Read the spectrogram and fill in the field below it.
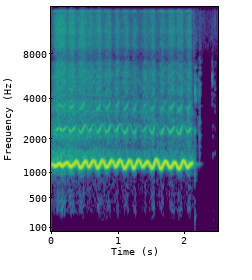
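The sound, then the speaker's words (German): A single loud whistle, imitating a staring pigeon, holds one steady pitch with a fast, wavering warble for about two seconds, then cuts off into silence. No one speaks. “Wichtig ist, dass dieser Pfeifer dann nochmal mit einem Zusatzpfeifer ähm, gedoppelt wird, dann klingt es noch lustiger.”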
